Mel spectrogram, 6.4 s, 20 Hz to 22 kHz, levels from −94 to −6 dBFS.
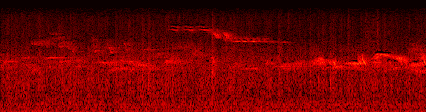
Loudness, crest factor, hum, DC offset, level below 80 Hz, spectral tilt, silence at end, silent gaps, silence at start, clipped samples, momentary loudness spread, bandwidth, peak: -52 LUFS; 22 dB; none; under 0.1%; -70 dBFS; -1 dB/octave; 0 s; none; 0 s; under 0.1%; 6 LU; 16.5 kHz; -32 dBFS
